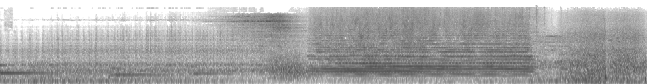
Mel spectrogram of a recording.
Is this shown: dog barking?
no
